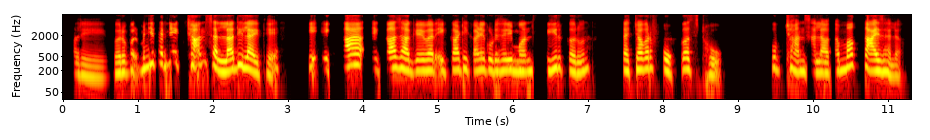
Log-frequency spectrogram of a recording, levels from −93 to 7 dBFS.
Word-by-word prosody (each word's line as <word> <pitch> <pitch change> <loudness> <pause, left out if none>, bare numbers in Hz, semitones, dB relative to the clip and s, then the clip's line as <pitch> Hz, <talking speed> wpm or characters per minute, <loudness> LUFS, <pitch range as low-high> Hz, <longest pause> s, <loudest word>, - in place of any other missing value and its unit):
अरे, 140 -6 -9
बरोबर. 175 +1 -4
म्हणजे 250 +9 -2
त्यांनी 315 +2 -3
एक - - -6
छान 310 - +5
सल्ला 200 - +6
दिला 245 -4 +4
इथे, 175 -4 -4 0.4
की - - -3 0.2
एका 290 -5 +6 0.2
एका 230 +4 +2
जागेवर 210 -3 +1
एका 210 +2 -2
ठिकाणी 215 -1 -3
कुठेतरी 205 0 -2
मन 190 +1 -1
स्थिर 215 +3 -5
करून, 190 +2 -3 0.5
त्याच्यावर 220 +3 +1 0.2
फोक्स्ड 205 -3 -4
हो. 155 -1 -6 0.7
खूप 245 -5 -9
छान 195 -5 -2
सल्ला 185 -1 -4
होता. 175 +3 -4
मग 270 - +4
काय 200 0 +8
झालं? 155 -7 -5
205 Hz, 155 wpm, -22 LUFS, 185-235 Hz, 0.7 s, काय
